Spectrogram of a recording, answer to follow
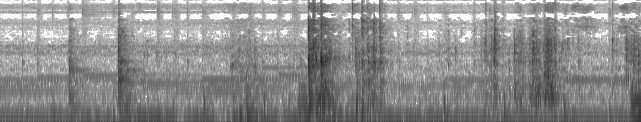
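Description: Kitchen items being handled: a couple of sharp clicks, then a cluster of clattering knocks about three seconds in and a few more near the end, with faint background music under them.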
